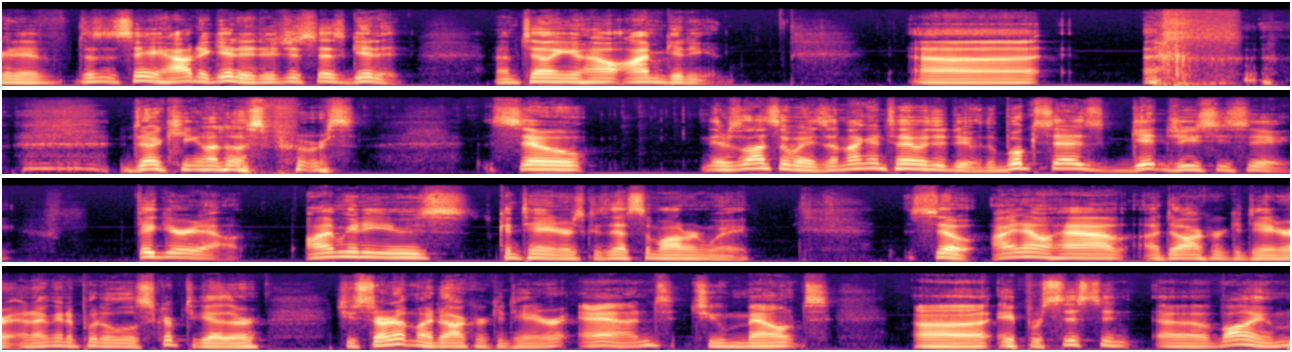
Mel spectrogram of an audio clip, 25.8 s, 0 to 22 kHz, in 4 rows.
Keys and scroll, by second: 0.0-0.3 typing, 2.2-10.7 typing, 17.7-20.8 typing.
